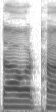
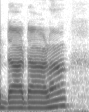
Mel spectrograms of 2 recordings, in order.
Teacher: अघोष टा अघोष होता है, टा और ठा अघोष हैं, फिर आगे की डाड़ा वो सघोष हैं।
